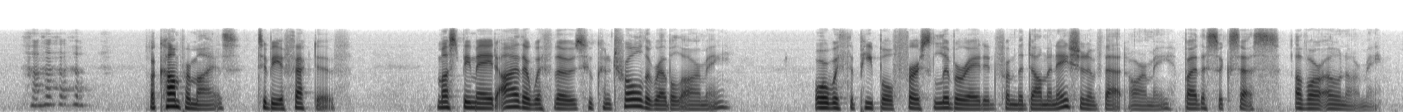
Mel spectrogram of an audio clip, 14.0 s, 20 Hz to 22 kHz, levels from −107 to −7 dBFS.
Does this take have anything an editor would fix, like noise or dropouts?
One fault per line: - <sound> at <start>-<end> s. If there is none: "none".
- laugh at 0.2-1.1 s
